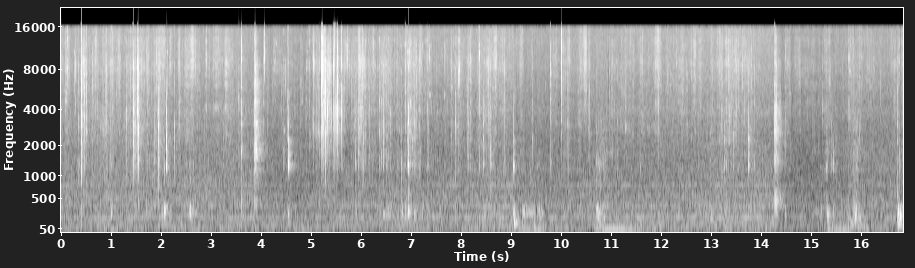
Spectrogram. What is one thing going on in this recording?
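Powdery chalk crumbles and crunches under fingers, close up.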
